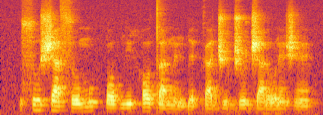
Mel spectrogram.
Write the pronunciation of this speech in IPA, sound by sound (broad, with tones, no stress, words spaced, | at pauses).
su˦ʃa˦˨ so˨˦mu˦˨k͡pɔ˧ bĩ˧hɔ˦ ta˧nɛ̃˨ɡ͡bɛ˨ ka˧d͡ʒu˧ d͡ʒo˦d͡ʒa˦˨ɾo˨˦ɾɛ̃˧ ʃɛ̃˧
